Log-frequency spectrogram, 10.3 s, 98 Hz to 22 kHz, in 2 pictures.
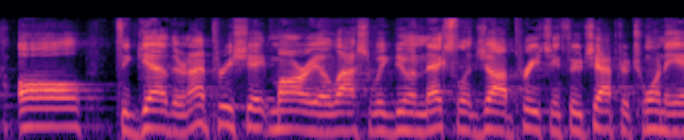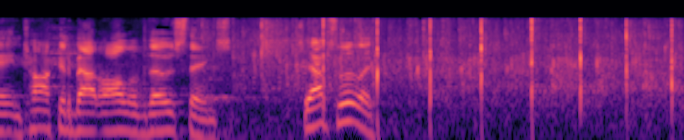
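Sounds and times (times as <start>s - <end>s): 
speech: 0.1s - 8.0s
audience clapping: 6.2s - 10.2s.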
